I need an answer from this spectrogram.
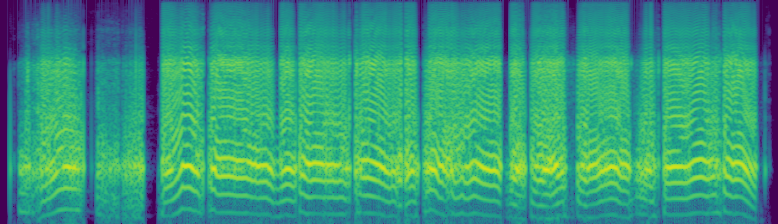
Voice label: emergency radio police garbled message; sound effects one

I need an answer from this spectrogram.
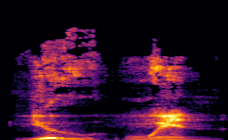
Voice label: multimedia male voice processed says you win

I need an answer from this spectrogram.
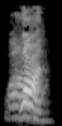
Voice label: human children x5 under 10 english say "one"; zapsplat

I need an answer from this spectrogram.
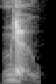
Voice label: human man says "no" stubbornly

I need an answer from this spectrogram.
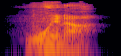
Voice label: multimedia male voice processed says winner

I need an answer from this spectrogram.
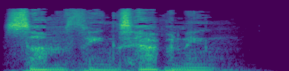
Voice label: human male says somthings happening

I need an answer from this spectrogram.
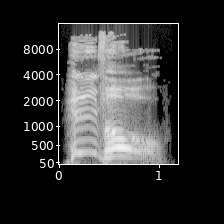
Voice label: male voice pirate heave ho; human; zapsplat

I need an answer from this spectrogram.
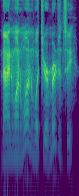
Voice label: Police Dispatch; Blastwave FX

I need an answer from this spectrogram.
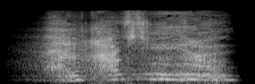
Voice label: horror voice ghostly says i can see you

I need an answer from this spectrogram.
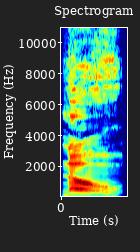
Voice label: voice male in peril says "no"; human

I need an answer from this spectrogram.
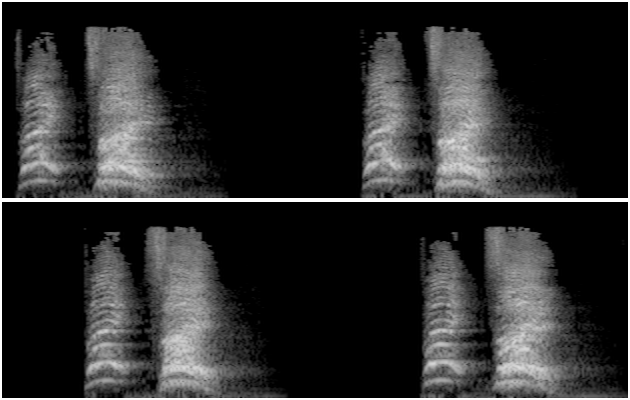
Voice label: HUMAN CROWD Military Shout German "Two"; smartsound

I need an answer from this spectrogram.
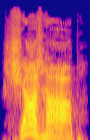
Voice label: human old grumpy man english says angrily shut up; zapsplat

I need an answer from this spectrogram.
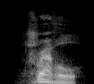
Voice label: radio prod male voice says travel processed

